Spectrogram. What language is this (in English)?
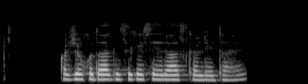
Urdu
